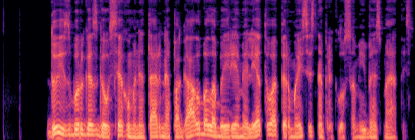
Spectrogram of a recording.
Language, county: Lithuanian, Alytus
